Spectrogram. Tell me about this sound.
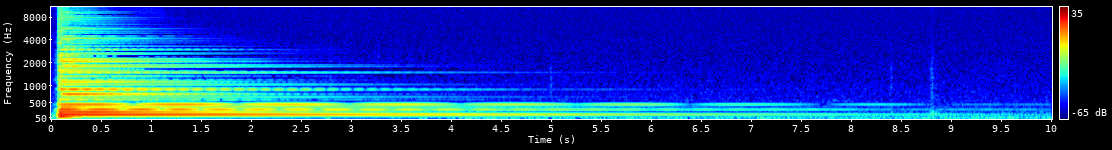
Yamaha acoustic through USB microphone to laptop. Chords strummed with a metal pick. File name indicates chord.
guitar, acoustic, strummed, chord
